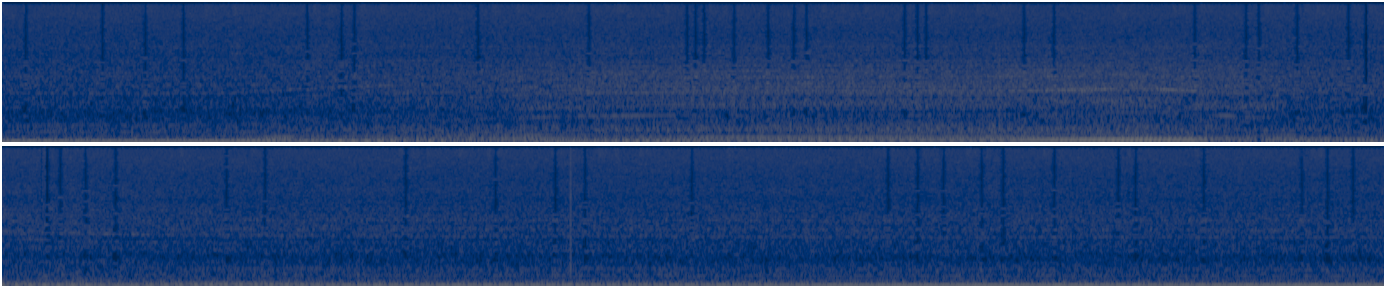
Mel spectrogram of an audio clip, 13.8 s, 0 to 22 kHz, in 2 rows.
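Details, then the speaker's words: Toyota 3.0L/3.3L V6: uneven, lumpy idle with rough beat and brief rev, shaking felt through steering wheel, check engine light flashing on rev; misfire suspected from faulty VVT-i oil control valve, cleaning didn't help. "shaking really bad. I can feel the vibration on the steering wheel."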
